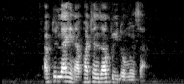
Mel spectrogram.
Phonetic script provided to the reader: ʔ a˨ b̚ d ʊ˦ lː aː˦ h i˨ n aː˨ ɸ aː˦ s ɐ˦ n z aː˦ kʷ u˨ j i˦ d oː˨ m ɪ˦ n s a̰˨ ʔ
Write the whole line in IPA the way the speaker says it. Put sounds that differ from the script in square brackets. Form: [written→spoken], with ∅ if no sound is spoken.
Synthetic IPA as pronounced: ʔ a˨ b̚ d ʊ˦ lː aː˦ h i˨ n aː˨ ɸ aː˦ [s→t] ɐ˦ n z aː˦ kʷ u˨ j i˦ d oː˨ m ɪ˦ n s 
